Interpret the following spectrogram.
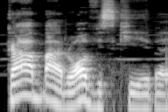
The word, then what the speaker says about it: Khabarovsk: Os soviéticos chegaram a criar um tribunal que o nome é Khabarovsk, numa pronúncia portuguesada.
